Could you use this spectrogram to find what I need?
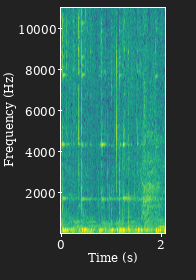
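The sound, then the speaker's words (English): A spoon stirs tea in a cup, making many quick, irregular clinks and scrapes against the sides in a steady stirring rhythm, with no talking. “Did you stir your tea more? You don't stir it up enough. I stir it a lot.”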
